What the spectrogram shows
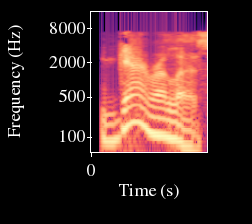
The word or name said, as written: garrulousness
